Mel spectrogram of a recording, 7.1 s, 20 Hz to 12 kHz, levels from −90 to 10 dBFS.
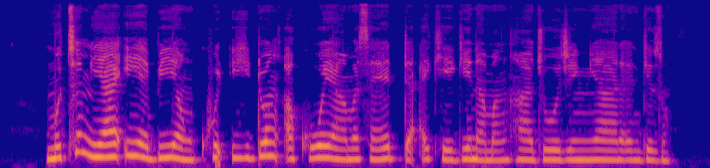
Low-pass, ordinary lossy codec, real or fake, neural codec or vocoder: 10.8 kHz; none; real; none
